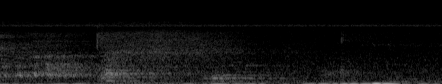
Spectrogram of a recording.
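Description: A badminton racket strikes a shuttlecock in an echoing hall.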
